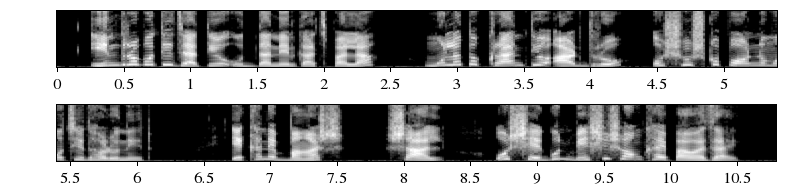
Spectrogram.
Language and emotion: Bengali, neutral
